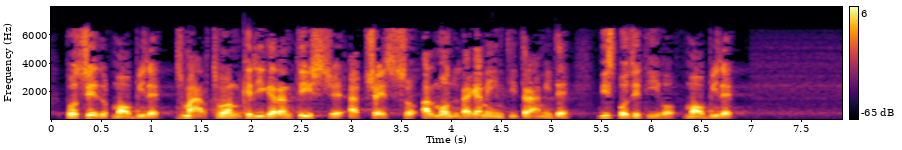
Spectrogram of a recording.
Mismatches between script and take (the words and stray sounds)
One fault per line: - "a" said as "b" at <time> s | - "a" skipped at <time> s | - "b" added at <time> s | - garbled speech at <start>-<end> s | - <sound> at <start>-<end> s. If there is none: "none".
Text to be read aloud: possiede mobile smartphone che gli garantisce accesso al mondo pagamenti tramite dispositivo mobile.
none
